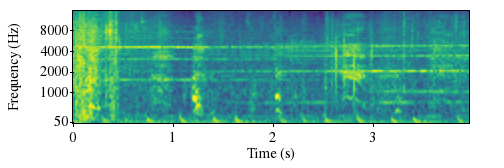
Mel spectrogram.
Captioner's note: gasping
